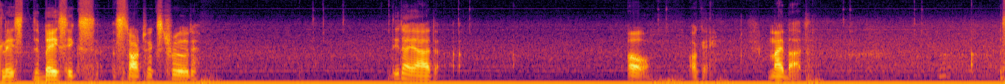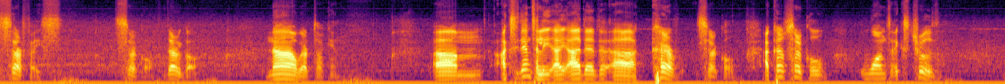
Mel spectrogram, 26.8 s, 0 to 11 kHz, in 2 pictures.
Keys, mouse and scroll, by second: 0.4 a, 0.5 a, 1.5 e, 4.7 click, 6.3-8.1 drag, 8.9 click, 9.6 Tab, 10.5 click, 11.0 x, 12.3-14.1 drag, 16.7 Tab, 17.3 Tab, 18.1 g, 21.3-23.0 drag, 25.3 Tab, 26.6 s.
